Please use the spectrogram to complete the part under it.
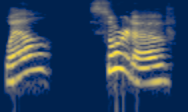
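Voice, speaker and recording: An earnest schoolboy from a storybook, voiced by a woman reader. He speaks in a measured, emphatic way, hopeful and a bit guarded. The sound is slightly muffled. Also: on the high side, lively intonation, fairly bright tone, pitched above the performer's own voice, full character voice. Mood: hopeful, hesitant. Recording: slightly dull, lo-fi home recording.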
